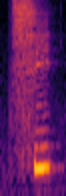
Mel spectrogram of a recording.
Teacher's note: Kill in pinyin is pronounced qi. This is a combination of a T and a CH sound. Qi. This is similar to the pronunciation of cheek in English.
